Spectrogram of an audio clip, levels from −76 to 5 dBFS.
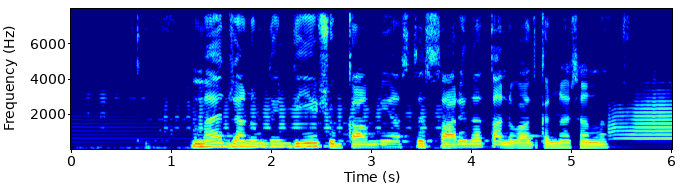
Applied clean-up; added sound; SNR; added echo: classical method spectral subtraction.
